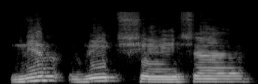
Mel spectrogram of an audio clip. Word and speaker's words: निर्विशेष: There is a minor difference between the pronunciation. The first S जो apostrophe है वो शंकर का श है, और the second S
